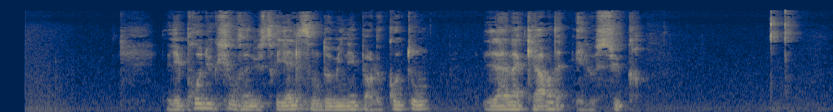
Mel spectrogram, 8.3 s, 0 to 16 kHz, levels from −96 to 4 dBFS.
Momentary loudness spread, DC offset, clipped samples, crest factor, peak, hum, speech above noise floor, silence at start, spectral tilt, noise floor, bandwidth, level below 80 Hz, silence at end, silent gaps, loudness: 18 LU; under 0.1%; under 0.1%; 28 dB; -10 dBFS; none; 36 dB; 1.2 s; -2.5 dB/octave; -69 dBFS; 11.5 kHz; -64 dBFS; 0.4 s; none; -32 LUFS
